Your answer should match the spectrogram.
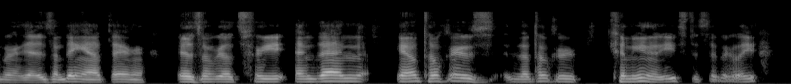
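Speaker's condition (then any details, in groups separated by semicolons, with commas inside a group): Spinal muscular atrophy; from birth, paralyzed neck down, full sensation, overnight breathing machine, hospital bed, wheelchair, parents as caregivers; controls computer with mouth, father usually assists at live play, cannot sit outside wheelchair, cannot fly; can be a little difficult to understand at times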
